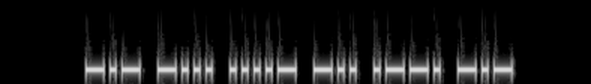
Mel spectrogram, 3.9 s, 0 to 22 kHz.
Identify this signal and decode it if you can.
Morse code, heard as a keyed tone, about 31 wpm, 700 Hz. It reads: KB4DPK
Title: USA Call Signs - 4x Character Spacing - 30wpm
